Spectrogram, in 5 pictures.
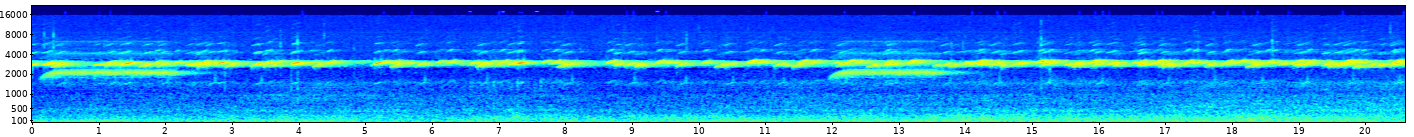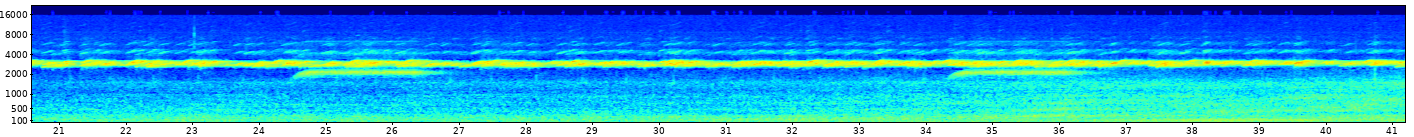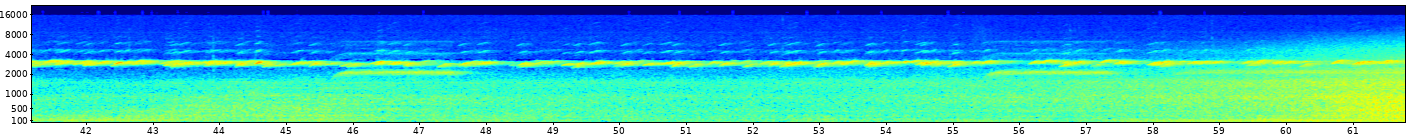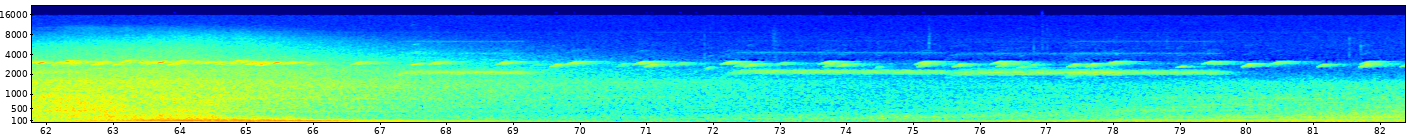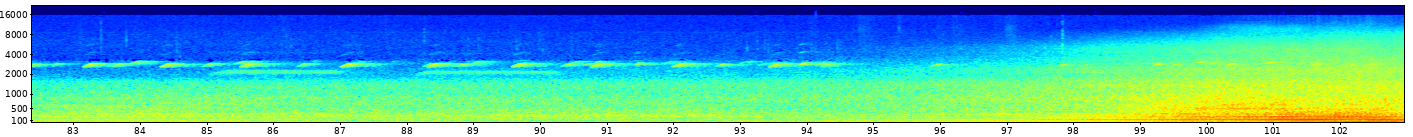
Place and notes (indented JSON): {
  "title": "Downe, NJ, USA - toad road",
  "date": "2017-04-12 21:00:00",
  "description": "roadside recording featuring spring peepers and Fowler's toads",
  "latitude": "39.33",
  "longitude": "-75.08",
  "altitude": "22",
  "timezone": "America/New_York"
}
